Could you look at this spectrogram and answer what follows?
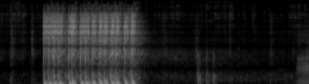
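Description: Rapid burst of automatic machine gun fire in a video game, loud and close for about a second, followed by a few fainter scattered shots and low game noise.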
